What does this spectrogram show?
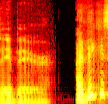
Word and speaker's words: Hebert: I always said pronounced Herbert. but I think it's pronounced Bear.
